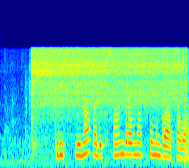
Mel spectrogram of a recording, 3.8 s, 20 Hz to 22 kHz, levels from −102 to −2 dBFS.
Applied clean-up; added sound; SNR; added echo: none; Hiss; 2 dB; none.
